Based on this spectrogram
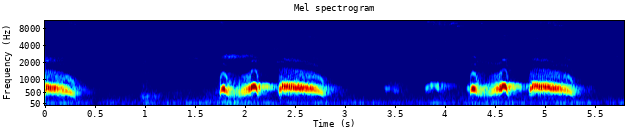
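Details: Spotted dove in breeding mood, calling to stimulate rivals to answer: two-part cooing phrases, a short rising double note then a long falling coo, repeated about every two and a half seconds, with faint softer coos between.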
